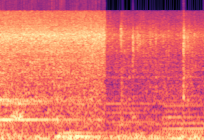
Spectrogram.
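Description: Garlic and onions saute in a pan for a Hokkien rice casserole, a loud, full sizzle that drops suddenly to a quieter crackle with a few light stirring clicks.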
